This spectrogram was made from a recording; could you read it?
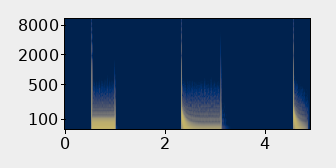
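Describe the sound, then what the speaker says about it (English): Three synthesized kick drum hits, each a sine wave with a sharp attack that sweeps downward in pitch into a deep boom, spaced apart with silence between them. "It's a sine wave with a downward pitch envelope and volume envelope."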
